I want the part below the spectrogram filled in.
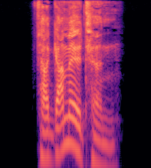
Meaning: inflection of vergammelt: 1. strong genitive masculine/neuter singular 2. weak/mixed genitive/dative all-gender singular 3. strong/weak/mixed accusative masculine singular 4. strong dative plural
- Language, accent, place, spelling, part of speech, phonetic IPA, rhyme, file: German, Germany, Berlin, vergammelten, adjective / verb, [fɛɐ̯ˈɡaml̩tn̩], -aml̩tn̩, De-vergammelten.ogg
